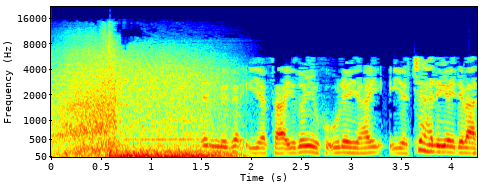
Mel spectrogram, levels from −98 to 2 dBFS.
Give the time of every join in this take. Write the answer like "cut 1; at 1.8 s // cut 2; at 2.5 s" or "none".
cut 1; at 1.5 s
